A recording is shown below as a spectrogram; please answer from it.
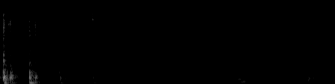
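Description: Scattered keystrokes on a computer keyboard, a few louder clicks early and then sparse quiet taps, with long near-silent gaps between them.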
